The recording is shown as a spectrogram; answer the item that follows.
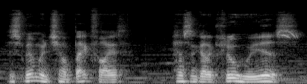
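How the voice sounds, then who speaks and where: Woman acting teenage boy, very low pitch, blunt, wry, protective, audio drama, faint music behind. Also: a little fast, warm tone. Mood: exasperated. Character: exasperated teenage boy, protective older brother.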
